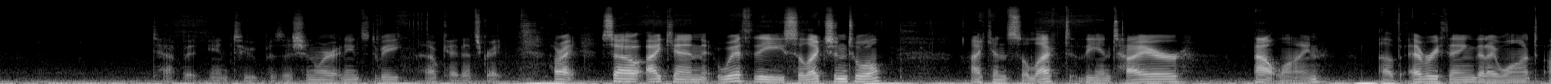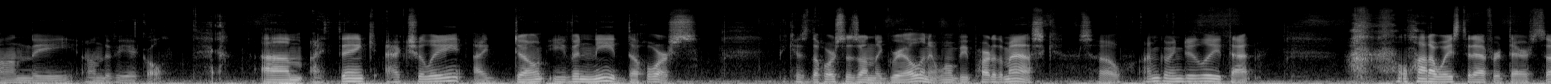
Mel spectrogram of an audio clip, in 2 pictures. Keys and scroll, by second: 8.4 v, 27.2 BackSpace.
